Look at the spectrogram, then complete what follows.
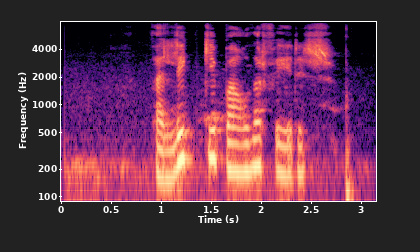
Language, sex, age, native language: Icelandic, female, 40-49, Icelandic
